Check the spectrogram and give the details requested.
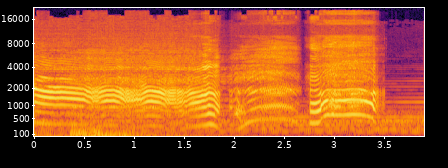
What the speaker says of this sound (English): What was that scream?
